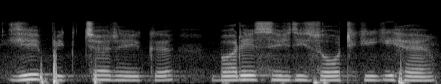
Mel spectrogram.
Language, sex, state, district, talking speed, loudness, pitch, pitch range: Hindi, female, Bihar, Patna, 110 wpm, -21 LUFS, 195 Hz, 195-205 Hz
